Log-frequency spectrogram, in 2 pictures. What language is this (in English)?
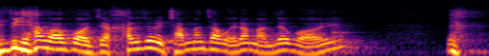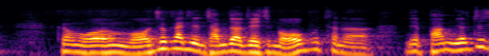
Korean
